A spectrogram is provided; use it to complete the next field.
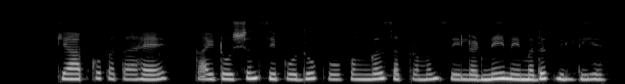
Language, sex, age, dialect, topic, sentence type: Hindi, female, 18-24, Hindustani Malvi Khadi Boli, agriculture, statement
